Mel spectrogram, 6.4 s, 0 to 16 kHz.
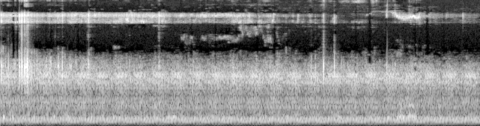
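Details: Endoscopic ear microsuction with a fine-end 18-gauge tip, removing residual impacted wax off a man's eardrum through a slightly narrow canal entrance; steady loud rushing suction with faint crackles and scraping as wax is drawn up.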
